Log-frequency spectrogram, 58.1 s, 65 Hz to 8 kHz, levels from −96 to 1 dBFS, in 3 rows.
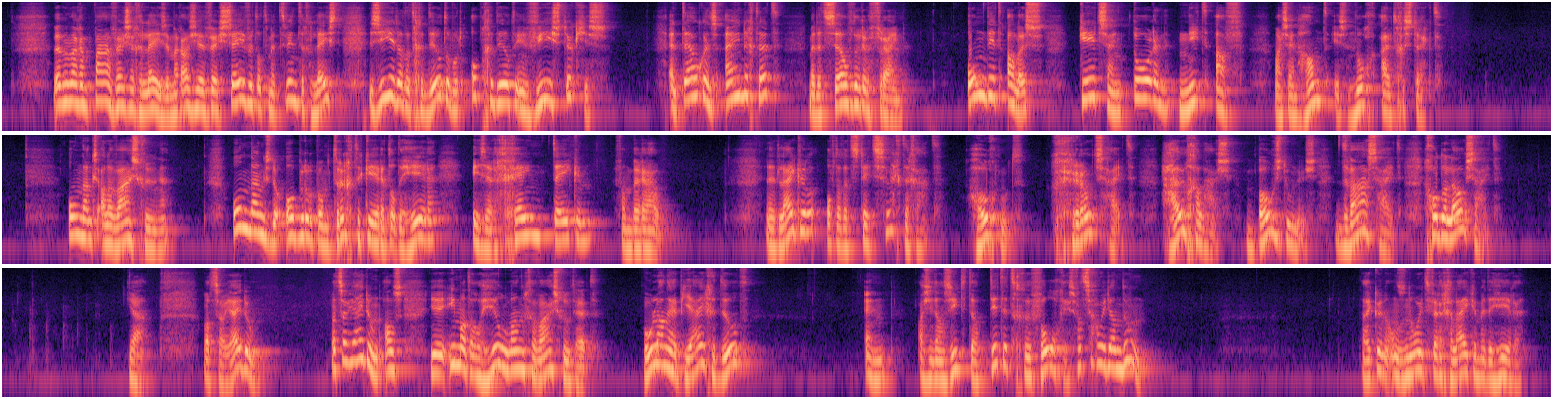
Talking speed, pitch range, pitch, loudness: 130 wpm, 125-180 Hz, 140 Hz, -18 LUFS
